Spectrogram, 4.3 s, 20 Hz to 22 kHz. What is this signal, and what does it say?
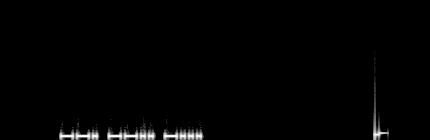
Morse code, heard as a keyed tone, about 30 wpm, 700 Hz. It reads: GZB
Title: USA Call Sign Postfixes - 3 Letters 30wpm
